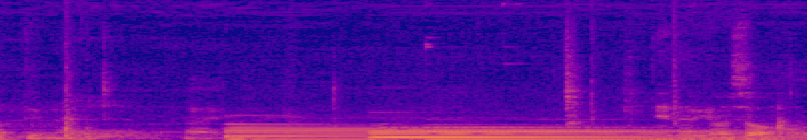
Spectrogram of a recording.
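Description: An electric keyboard plays two held chords, the first about a second in and a second, louder one shortly after that slowly fades away.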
